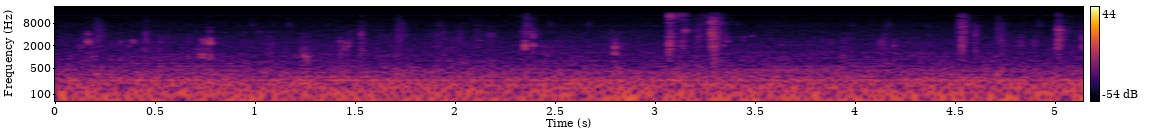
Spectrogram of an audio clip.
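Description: Close-miked chewing of a mouthful of spicy fried fish with toast and grits: irregular soft wet mouth clicks and smacks, with two louder ones about three seconds in.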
